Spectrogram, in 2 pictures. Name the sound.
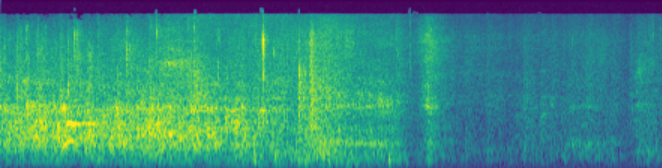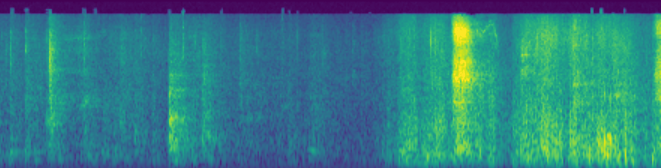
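audience applause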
